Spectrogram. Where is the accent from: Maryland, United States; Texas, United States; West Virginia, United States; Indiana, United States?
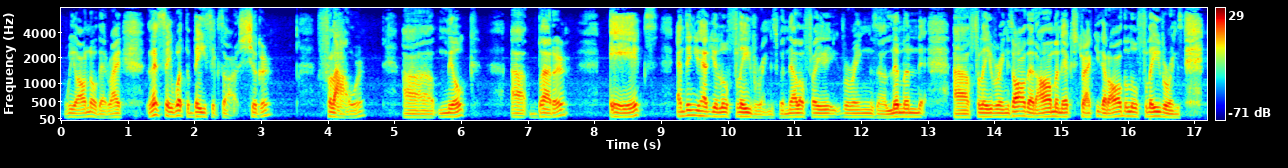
Texas, United States; Houston; I grew up in the South. I grew up in Houston, Texas, and I just did not like the heat.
